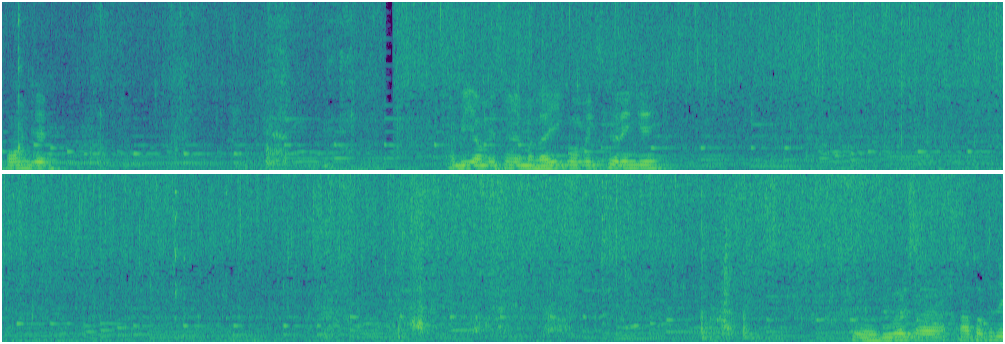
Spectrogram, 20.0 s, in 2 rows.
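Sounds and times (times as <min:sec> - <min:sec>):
meat sizzling in hot oil: 0:00.0 - 0:20.0
metal spoon scraping pot: 0:02.6 - 0:03.0, 0:17.0 - 0:17.6.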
